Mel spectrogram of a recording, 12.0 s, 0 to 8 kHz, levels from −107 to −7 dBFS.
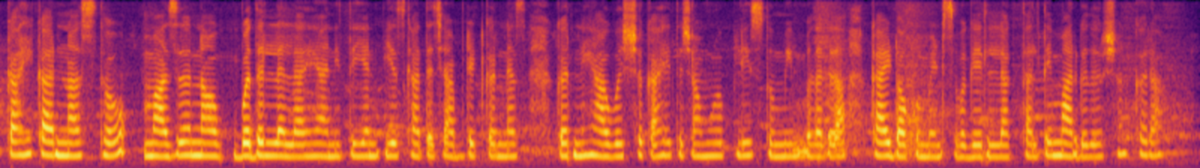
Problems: constant background noise, background conversations at intervals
